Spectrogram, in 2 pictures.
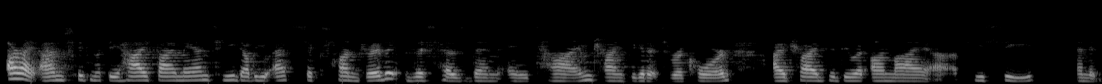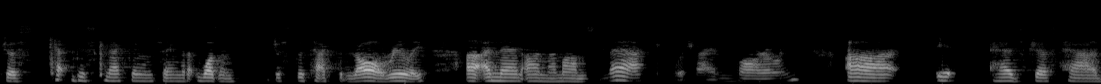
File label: HiFiMan TWS600 microphone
